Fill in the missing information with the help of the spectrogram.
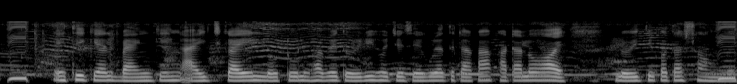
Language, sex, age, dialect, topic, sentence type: Bengali, female, 41-45, Jharkhandi, banking, statement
